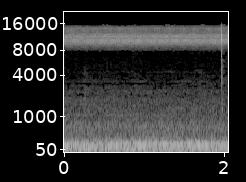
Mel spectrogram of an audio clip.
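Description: Steady low hum and rumble of a power plant running, with a held low tone and a steady high hiss above it.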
